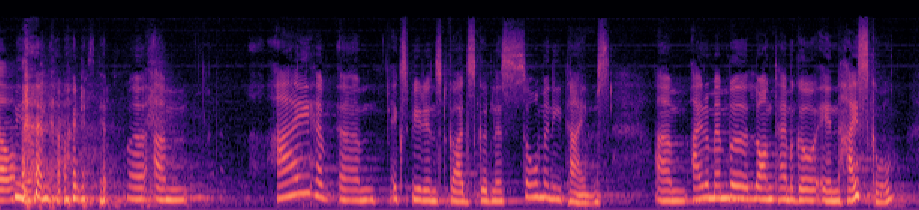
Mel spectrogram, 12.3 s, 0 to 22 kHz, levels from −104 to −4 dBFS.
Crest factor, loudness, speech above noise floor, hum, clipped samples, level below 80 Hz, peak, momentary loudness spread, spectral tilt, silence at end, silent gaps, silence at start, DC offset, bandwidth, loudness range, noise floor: 18 dB; -32 LUFS; 34 dB; none; under 0.1%; -66 dBFS; -14 dBFS; 10 LU; -6.5 dB/octave; 0.2 s; none; 0 s; under 0.1%; 12.5 kHz; 5 LU; -65 dBFS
